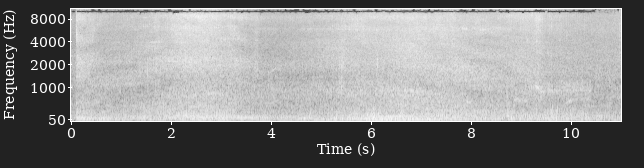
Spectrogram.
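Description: Street traffic noise from cars and motorcycles moving along a busy town road, a steady mix with no single engine standing out.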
